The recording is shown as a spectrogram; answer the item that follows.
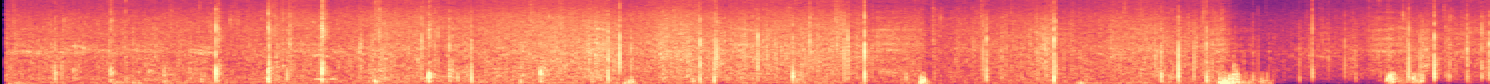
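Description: Steady rain, with frequent sharp ticks of single drops landing close by. The hiss drops away near the end.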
